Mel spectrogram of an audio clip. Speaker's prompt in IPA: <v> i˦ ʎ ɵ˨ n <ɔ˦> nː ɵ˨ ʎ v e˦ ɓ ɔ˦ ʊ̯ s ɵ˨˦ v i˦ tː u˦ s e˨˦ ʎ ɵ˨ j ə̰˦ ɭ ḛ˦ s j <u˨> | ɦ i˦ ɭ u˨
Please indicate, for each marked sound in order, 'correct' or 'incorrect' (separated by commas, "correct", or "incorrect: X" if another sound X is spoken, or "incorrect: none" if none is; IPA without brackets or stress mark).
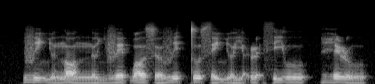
correct, incorrect: ɔ˦˨, incorrect: u˦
